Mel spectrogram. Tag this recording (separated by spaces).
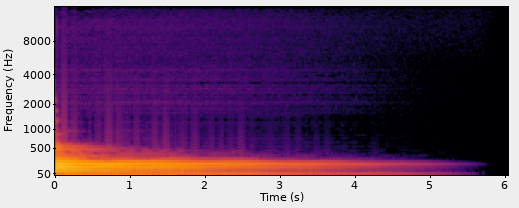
bass electric guitar multisample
